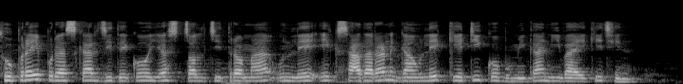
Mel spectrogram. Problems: none marked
